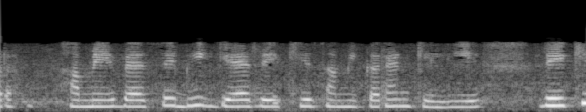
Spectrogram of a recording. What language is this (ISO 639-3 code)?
hin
